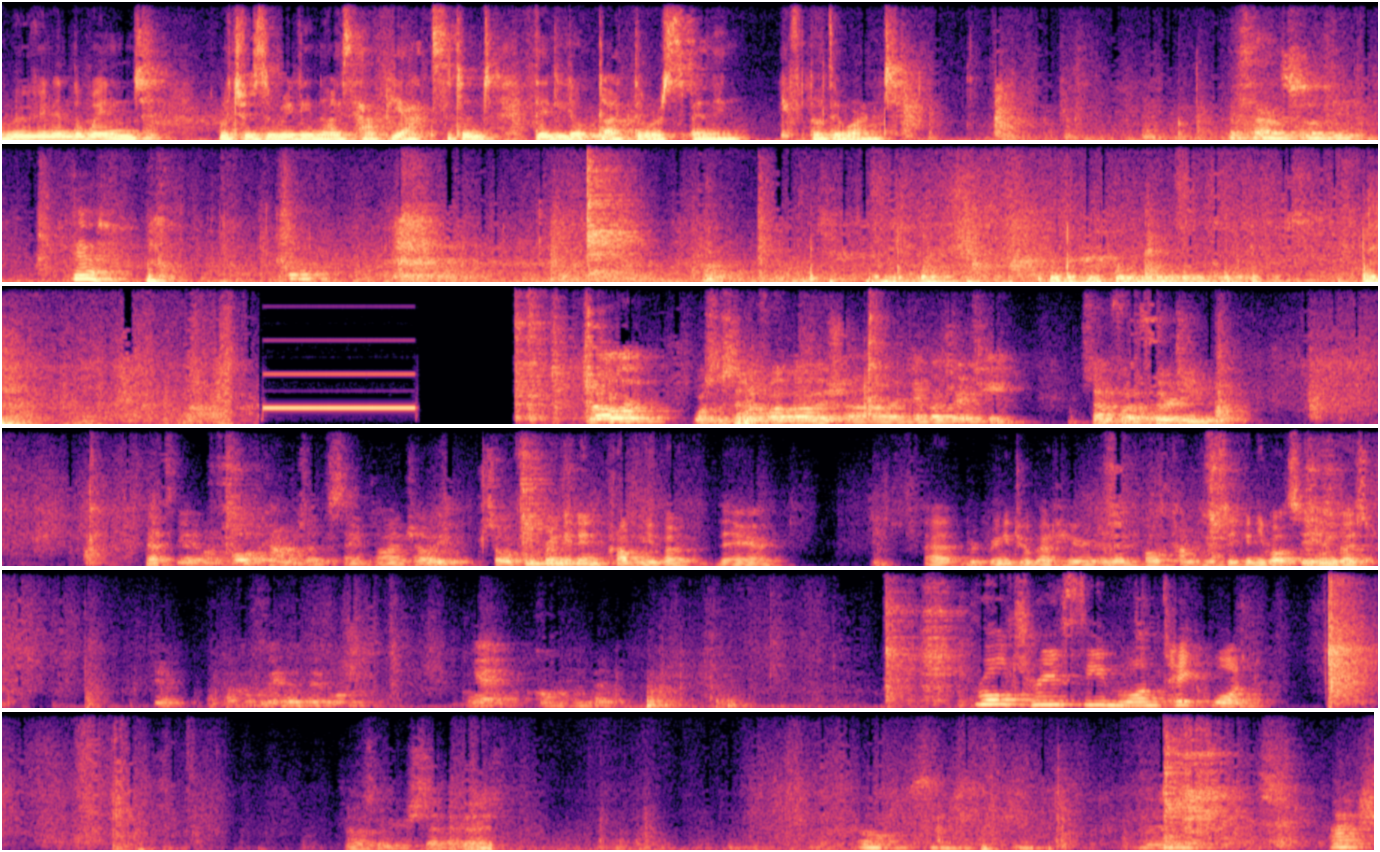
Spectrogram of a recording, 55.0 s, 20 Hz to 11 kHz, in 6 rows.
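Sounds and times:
room noise: 0.0s - 20.1s, 21.8s - 55.0s
knock: 14.6s - 18.6s
steady high test tone beep: 20.1s - 21.2s.

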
